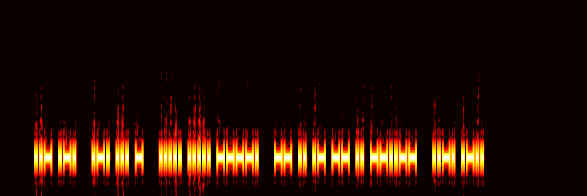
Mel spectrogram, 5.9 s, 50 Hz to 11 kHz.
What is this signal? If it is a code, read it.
Morse code, heard as a keyed tone, about 52 wpm, 700 Hz. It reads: UR RST 559 MIAMI, FL
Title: K1USN SST QSO Practice 50wpm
